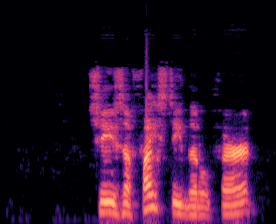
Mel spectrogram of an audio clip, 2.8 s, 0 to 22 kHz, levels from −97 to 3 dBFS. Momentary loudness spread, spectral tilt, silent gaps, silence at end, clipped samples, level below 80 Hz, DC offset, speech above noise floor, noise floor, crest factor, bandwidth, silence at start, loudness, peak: 8 LU; -5 dB/octave; none; 0.25 s; under 0.1%; -60 dBFS; under 0.1%; 67 dB; -83 dBFS; 18 dB; 7.6 kHz; 0.9 s; -17 LUFS; 0 dBFS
